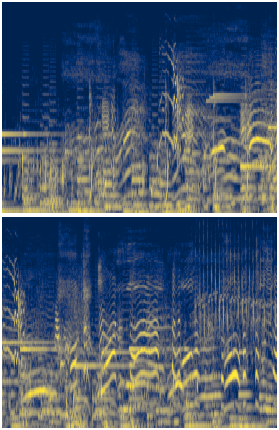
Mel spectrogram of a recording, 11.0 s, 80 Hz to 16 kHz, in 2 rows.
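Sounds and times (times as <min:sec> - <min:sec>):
bouncy children's music: 0:01.1 - 0:11.0
squeaky cartoon dinosaur cries: 0:02.0 - 0:11.0.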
